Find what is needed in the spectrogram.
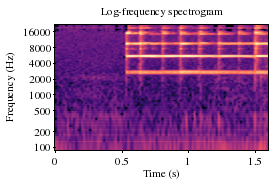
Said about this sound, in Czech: A teď ticho, slyšíte? Slyšíte? Co? Je. Slyšíte ten zvoneček? To je přece Ježíšek. Všichni pod borovičku.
